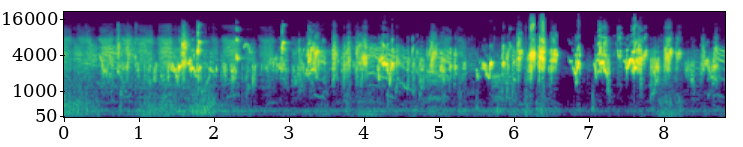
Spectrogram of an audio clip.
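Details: Chattering warble from blue budgies as they feed one another, August 13, 2024; a steady jumble of quick high chirps and short squawks, with a few sharper bursts near the end.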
